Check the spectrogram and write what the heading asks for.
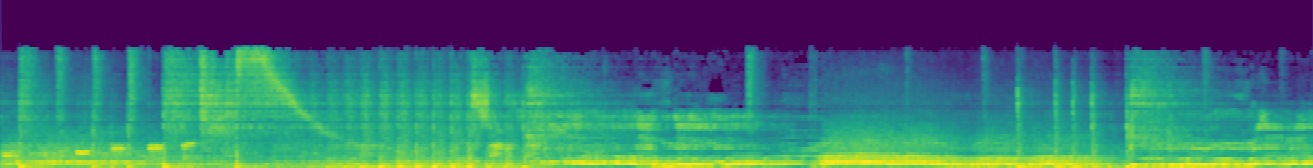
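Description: Live rock band playing, a male lead singer leading a sing-along with the audience singing back; from about eight seconds in, many voices join in together.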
